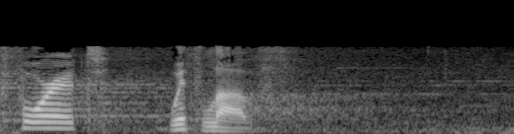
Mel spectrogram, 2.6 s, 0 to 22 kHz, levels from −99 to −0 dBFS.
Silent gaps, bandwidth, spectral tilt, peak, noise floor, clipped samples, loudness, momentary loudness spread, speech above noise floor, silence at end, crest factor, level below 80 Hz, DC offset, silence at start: none; 5.4 kHz; -3.5 dB/octave; -10 dBFS; -58 dBFS; under 0.1%; -29 LUFS; 17 LU; 30 dB; 1.1 s; 20 dB; -66 dBFS; under 0.1%; 0 s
